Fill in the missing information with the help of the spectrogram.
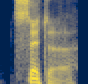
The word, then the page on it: setter: British English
